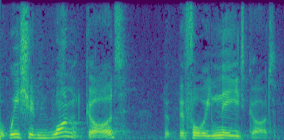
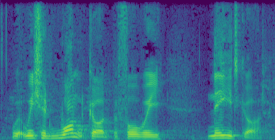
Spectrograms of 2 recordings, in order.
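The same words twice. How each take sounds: First: "want" slowed and lifted; stress on want. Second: "need" given a firm fall; "need" set down with a firm fall; stress on need. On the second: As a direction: land the word "need" with a firm drop. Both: Shown as a demonstration. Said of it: "repeated for emphasis".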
